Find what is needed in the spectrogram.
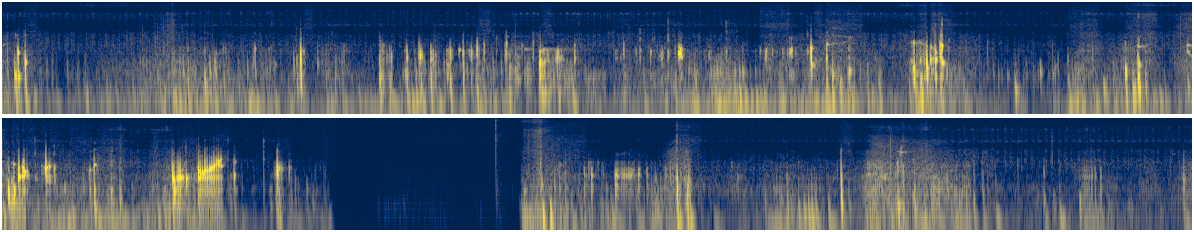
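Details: Loud, continuous gurgling and rumbling bowel sounds from an adult abdomen after eating too much, with a brief silent gap; borborygmi.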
